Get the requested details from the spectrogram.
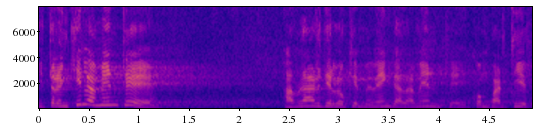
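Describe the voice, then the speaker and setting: A man's high-pitched speech carries audible room echo. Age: 60s. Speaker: public health physician and adviser. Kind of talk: keynote lecture Q&A. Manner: halting, with repetitions.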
